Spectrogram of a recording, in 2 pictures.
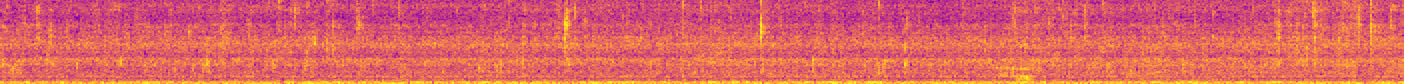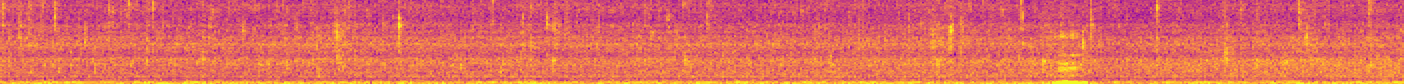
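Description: Strong coastal wind, a steady low rumble, with one brief louder sound about twelve seconds in.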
